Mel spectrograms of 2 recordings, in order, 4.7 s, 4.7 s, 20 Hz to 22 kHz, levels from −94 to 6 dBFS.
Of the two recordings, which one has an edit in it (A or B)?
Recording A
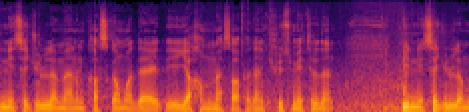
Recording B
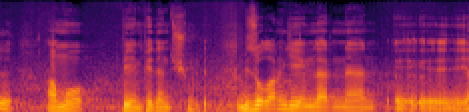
B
